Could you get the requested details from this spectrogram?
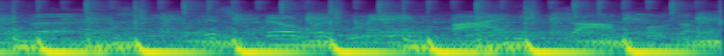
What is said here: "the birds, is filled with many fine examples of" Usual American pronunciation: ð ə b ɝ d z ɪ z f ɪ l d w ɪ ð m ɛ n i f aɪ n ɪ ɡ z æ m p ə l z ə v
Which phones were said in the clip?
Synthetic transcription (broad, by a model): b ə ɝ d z ɪ z f ɪ l d w ɪ ð m ɛ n i f aɪ n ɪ ɡ z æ m p l z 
